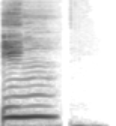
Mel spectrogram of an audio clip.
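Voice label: "ying1", Chinese pronunciation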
